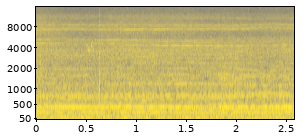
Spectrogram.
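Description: A plus-size VTOL model aircraft switches into forward flight, giving a steady, constant buzzing drone of motors and props at moderate distance with no talk.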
